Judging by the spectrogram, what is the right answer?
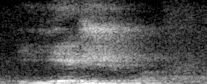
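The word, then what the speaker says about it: ישוע: também do nome Jesus os dois nomes têm a mesma pronúncia no hebraico Yeshua e assim como Josué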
